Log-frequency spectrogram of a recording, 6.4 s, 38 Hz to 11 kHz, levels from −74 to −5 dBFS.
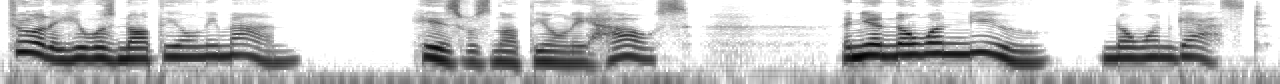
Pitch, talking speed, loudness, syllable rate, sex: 225 Hz, 190 wpm, -18 LUFS, 6.0 syllables/s, female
